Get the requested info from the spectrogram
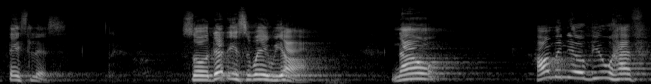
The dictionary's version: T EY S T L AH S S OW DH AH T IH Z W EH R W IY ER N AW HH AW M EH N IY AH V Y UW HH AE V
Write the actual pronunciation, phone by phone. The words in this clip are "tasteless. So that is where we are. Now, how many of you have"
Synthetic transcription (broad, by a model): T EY S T L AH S S OW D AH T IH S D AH W W IY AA N AW HH AW M EH N IY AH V Y UW HH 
